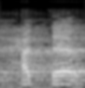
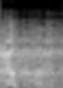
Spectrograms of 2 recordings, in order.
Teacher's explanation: ونخلص مما سبق بأنه لولا همس الحاء لصارت عينا · Shown in: first take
